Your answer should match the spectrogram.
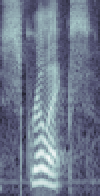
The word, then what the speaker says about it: Skrillex: Did you say Skrillex? Skrillex, yes. Skrillex. What? Sound like SH. It Oh. sounded like SH. I'm sorry, Skrillex. There you go. Yeah, I probably do pronounce it like a H for some dumb reason.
